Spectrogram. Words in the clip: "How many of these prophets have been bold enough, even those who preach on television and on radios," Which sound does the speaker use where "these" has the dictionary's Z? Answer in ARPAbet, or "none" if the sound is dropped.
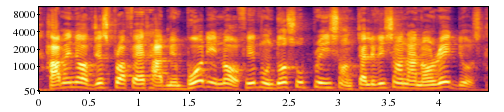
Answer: S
